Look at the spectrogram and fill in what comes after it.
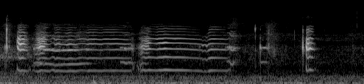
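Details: Cat meowing indoors: several drawn-out, high harmonic meows with slight wavering pitch, separated by short gaps, plus a couple of brief chirpy calls at the end.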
